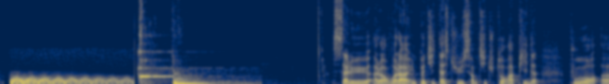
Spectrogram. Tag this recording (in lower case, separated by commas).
music, speech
